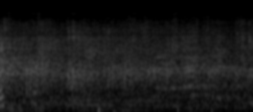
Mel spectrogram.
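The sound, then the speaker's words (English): A crowd claps steadily for about two seconds, a dense, even wash of many hands at moderate loudness, with a faint murmur of voices mixed in. “Clap for me, clap for me, clap for me.”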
